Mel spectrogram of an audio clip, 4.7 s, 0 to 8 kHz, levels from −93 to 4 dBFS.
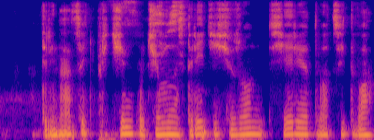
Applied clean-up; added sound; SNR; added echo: neural mask model Resemble Enhance denoiser.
